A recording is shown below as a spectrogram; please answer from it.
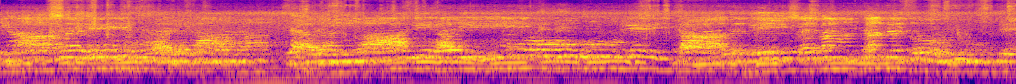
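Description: A group of voices chanting a Hindu devotional hymn together in a steady, repeating melody.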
